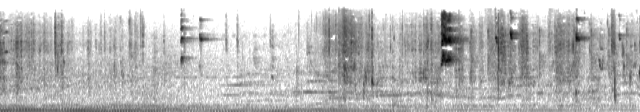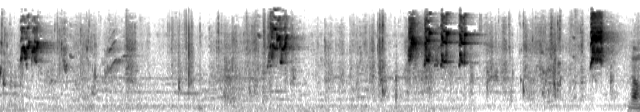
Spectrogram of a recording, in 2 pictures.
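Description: Lovebirds in an aviary giving short, sharp chirps and squawks now and then, coming more often near the end, over a low steady hum that fades out about halfway through.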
